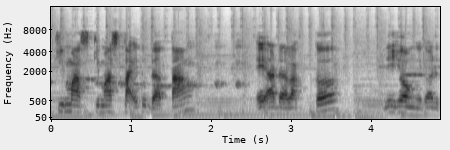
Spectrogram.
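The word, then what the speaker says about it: へ: and he ya tapi e dari cut kowe iki Mas congek imasta ucie Christmas jakaruta e-gigi Mas jadi eh iya bacanya e bukan Hei tapi e Oke kita lanjut ke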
